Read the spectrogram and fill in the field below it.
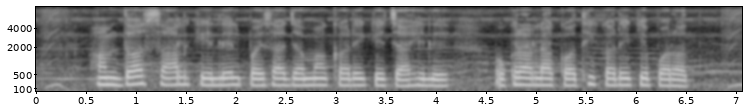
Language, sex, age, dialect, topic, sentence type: Magahi, female, 36-40, Western, banking, question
